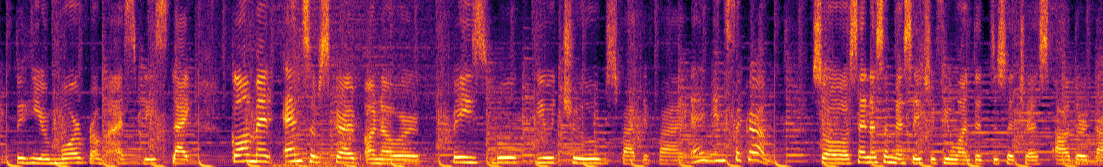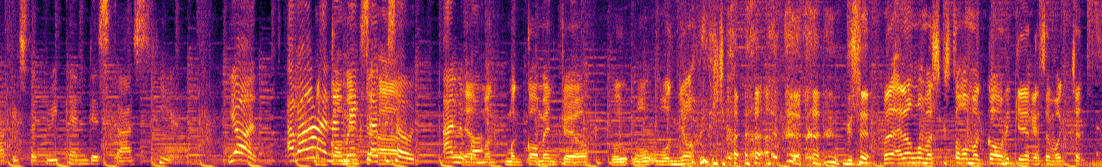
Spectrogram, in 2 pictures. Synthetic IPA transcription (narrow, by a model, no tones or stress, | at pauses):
t̪ʊhiɹmɔɹfɹɔ̃mʔɐ̰splislajkː | ɔmɛ̃nt̪̚ʔɛ̃nd̪sʊbskɹajbʔɔ̃nawəɹfejsbuk̚juːt̪ub̚spat̪ɪfajʔɛ̃nd̪ɪ̃nst̪ɐɡɹãmsosɛ̃nd̪ɐsɐmɛsɛd͡ʒɪfjuwãnt̪ɛd̪̚t̪ʊsʊd͡ʒɛst̪ʔɐd̪əɹt̪apɪksd̪ɐt̪̚wikɛ̃nd̪ɪskɐshiɹjon | ʔɐbaɐmanɐonmɛɛkst̪ɛpɪsowd̪̚ʔɐnojmɐɡmɐɡ̚komɛnt̪̚kɐjo | wɐɡ̚ɲoʔɐbikɐa | ɡʊsɛmɐʔɐlɐmkomɐsɡʊst̪okomɐɡ̚komɛnt̪kɐjokɐsɛmɐɡ̚t͡ʃat̪̚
